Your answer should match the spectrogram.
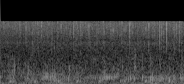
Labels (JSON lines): {"label": "biophony", "recorder": "SoundTrap 300"}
